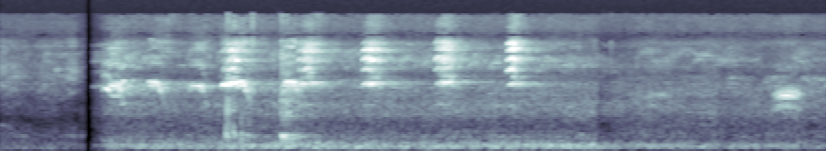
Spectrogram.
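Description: Birds calling: a short chattering call, then a run of about five short, sharp notes at roughly two a second, and one more brief call near the end, over a steady low rumble.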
